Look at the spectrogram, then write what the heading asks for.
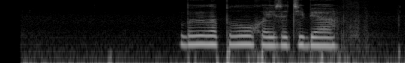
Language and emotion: Russian, sad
